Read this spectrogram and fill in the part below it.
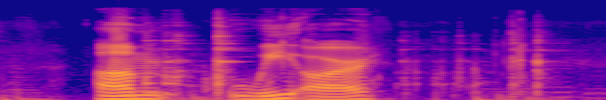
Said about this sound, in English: That's my water bottle, everyone.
